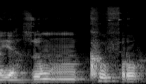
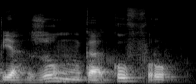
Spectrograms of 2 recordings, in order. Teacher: Karena nun sebelum kaf itu adalah dibaca ikhfa. · Karena sebelum kaf ada nun. Sehingga bacaannya menjadi ikhfa, yahzunka. Nah, ikhfa itu mirip dengan tasydid.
